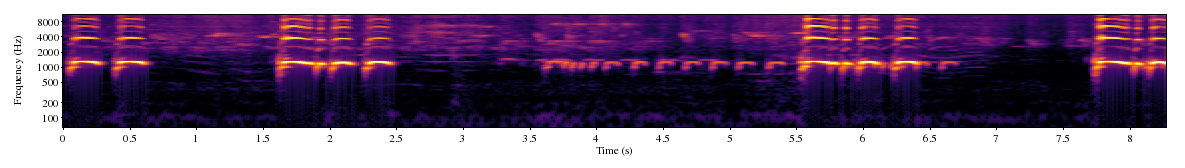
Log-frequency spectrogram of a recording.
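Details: Local zebra dove singing vigorously, played to coax idle birds into song: loud clipped ringing notes in bursts of three or four, alternating with softer rapid rolling trills at a similar pitch, separated by short quiet gaps.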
